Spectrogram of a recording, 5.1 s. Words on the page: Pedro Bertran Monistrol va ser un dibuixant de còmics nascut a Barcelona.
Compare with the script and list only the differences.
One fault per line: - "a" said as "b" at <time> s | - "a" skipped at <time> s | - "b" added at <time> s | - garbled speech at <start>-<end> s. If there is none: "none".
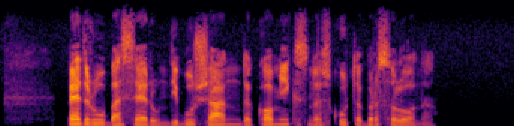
- "Bertran Monistrol" skipped at 1.0 s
